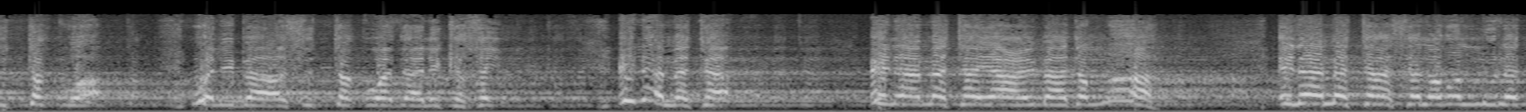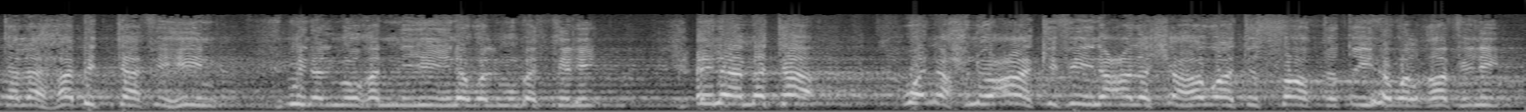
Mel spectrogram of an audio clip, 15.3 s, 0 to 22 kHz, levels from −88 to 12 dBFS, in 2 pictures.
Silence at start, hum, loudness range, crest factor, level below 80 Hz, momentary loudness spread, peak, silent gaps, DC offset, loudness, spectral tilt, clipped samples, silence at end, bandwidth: 0 s; none; 3 LU; 14 dB; -60 dBFS; 11 LU; 0 dBFS; none; 0.7%; -12 LUFS; -1 dB/octave; under 0.1%; 0 s; 13.5 kHz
